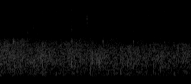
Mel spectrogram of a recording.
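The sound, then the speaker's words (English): Congregation applause for people involved in church initiatives, a continuous, faint patter of many hands clapping at an even level. “can we just give a big round of applause to those who are involved in these initiatives?”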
